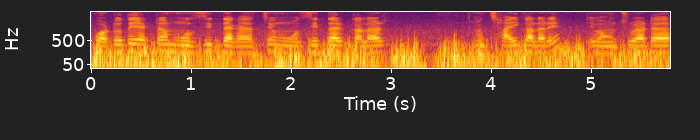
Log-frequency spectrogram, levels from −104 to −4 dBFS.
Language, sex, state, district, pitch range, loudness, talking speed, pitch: Bengali, male, West Bengal, North 24 Parganas, 145-155 Hz, -19 LUFS, 135 wpm, 150 Hz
